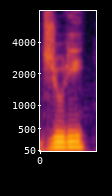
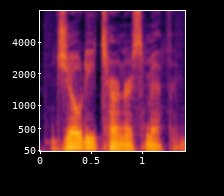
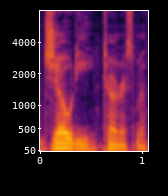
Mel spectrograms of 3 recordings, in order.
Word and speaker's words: Jodie Turner-Smith: She pronounced it Judy. The name of the actress in today's movie is actually Jodie Turner-Smith. Jodie Turner-Smith. A couple of times we said Judy.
